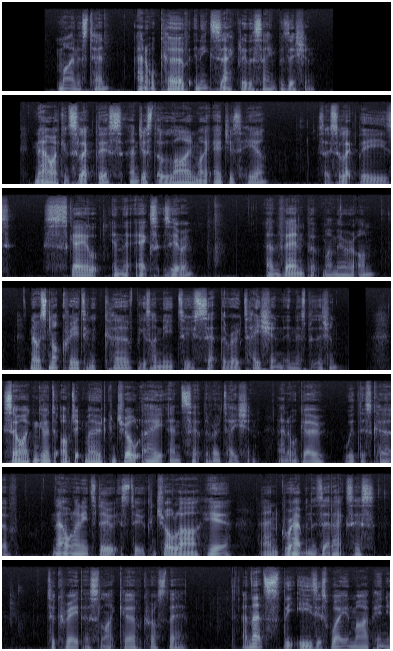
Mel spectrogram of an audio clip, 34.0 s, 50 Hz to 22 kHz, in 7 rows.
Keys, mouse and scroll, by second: 3.4-4.9 middle drag, 4.9 click, 5.7 Tab, 6.5-7.7 middle drag, 7.7 click, 10.7 s, 12.9-14.7 drag, 19.5 Tab, 20.6 ctrl+a, 23.6 Tab, 24.3 middle click, 25.1 ctrl+r, 27.2 g, 28.9 Tab, 29.3-31.7 middle drag.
